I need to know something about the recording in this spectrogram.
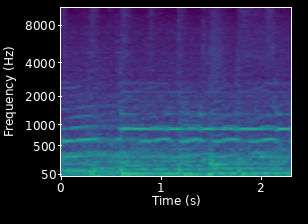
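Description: Instrumental background music with a steady beat and a long held melody note through the middle.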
